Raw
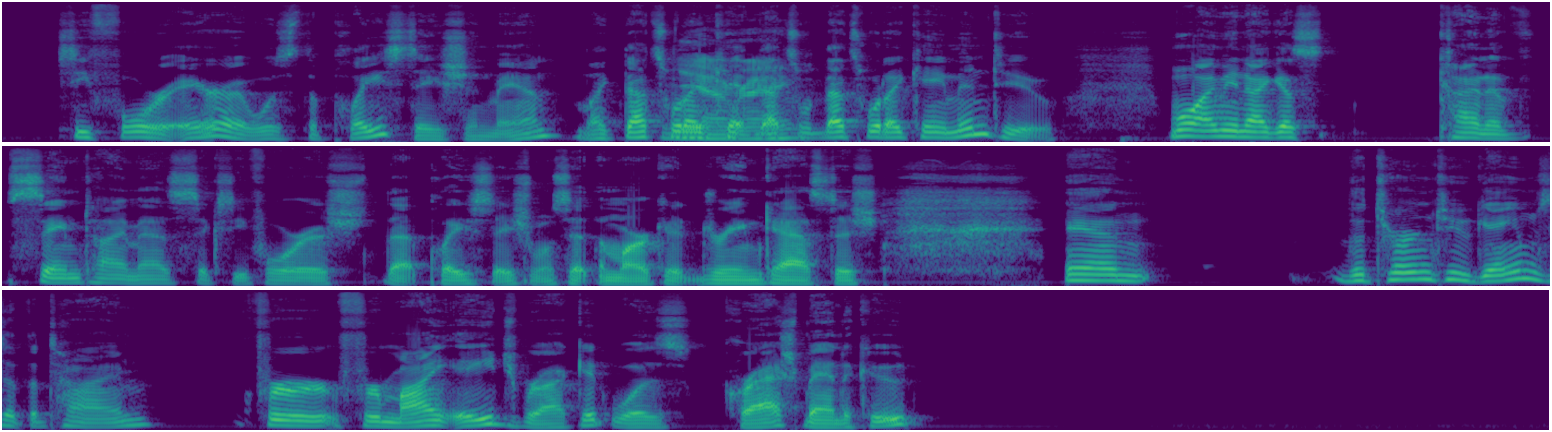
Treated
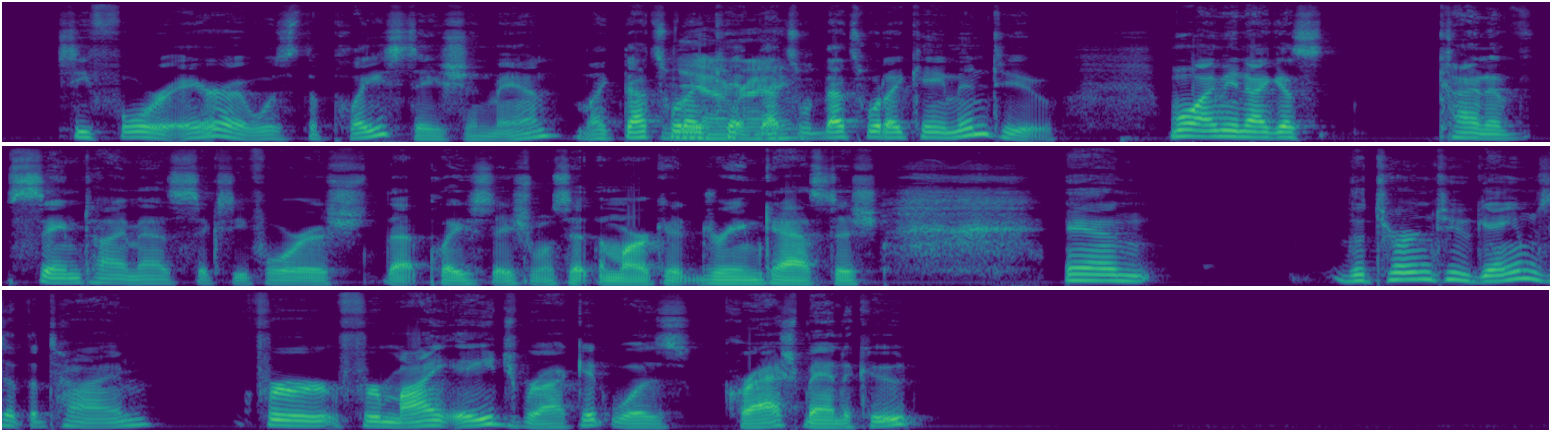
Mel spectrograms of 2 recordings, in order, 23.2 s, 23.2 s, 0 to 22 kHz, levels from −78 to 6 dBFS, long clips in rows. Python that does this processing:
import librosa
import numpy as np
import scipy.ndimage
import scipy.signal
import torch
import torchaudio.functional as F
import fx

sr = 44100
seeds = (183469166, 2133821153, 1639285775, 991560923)

y = fx.notch(x, sr, hz=4300.0, q=12.0, at=(18.84, 19.95))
